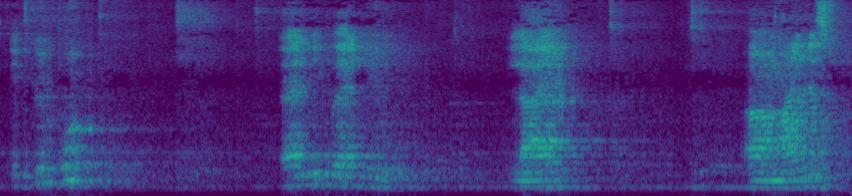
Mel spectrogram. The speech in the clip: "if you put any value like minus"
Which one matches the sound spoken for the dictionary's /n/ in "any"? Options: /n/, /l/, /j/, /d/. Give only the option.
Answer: /l/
